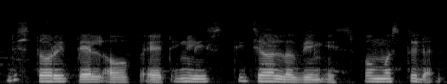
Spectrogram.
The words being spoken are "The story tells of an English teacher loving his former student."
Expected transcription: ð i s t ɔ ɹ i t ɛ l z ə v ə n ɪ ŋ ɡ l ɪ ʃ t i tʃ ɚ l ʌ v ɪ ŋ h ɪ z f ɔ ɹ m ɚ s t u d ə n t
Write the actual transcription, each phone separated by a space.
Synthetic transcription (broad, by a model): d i s t ɔ ɹ i t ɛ l ə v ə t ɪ ŋ ɡ l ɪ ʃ t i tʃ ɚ l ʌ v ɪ ŋ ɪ s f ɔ m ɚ s t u d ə n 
